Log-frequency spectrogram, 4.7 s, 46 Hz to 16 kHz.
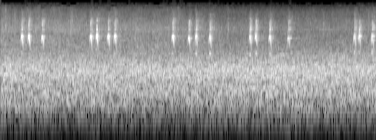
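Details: Winter wren calling in a botanical garden on 7 December 2023: short, sharp high chip notes, often in quick pairs or triplets, repeated at irregular intervals over a steady hiss of background noise.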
